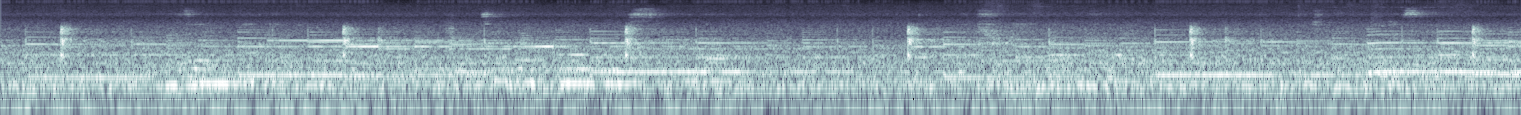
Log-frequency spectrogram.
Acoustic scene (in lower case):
subway station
